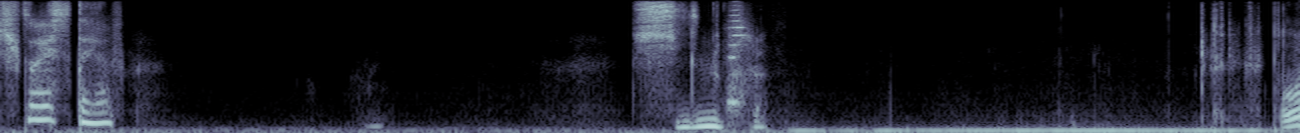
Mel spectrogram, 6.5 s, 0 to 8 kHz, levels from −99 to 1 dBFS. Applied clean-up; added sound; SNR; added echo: neural diffusion model UNIVERSE++.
